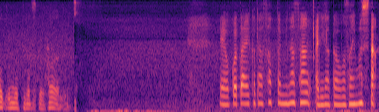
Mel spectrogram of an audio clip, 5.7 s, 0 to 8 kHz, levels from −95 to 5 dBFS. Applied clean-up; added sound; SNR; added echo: neural mask model Resemble Enhance denoiser.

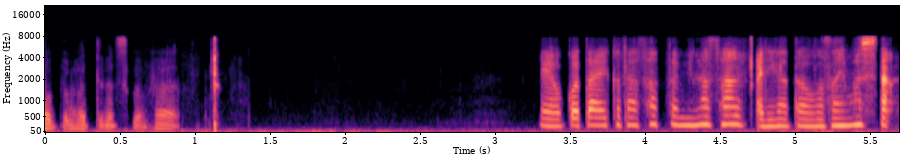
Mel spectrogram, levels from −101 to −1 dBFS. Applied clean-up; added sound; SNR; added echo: neural diffusion model UNIVERSE++.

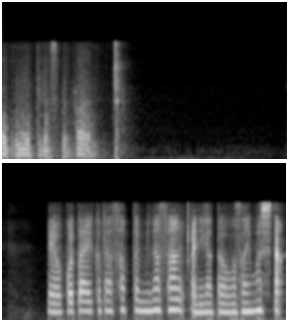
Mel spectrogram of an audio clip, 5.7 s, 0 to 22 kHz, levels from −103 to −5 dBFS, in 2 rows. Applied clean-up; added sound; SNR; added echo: neural mask model RNNoise.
